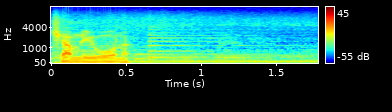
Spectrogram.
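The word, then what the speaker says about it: Cholmondeley: um chimney wall right it's not how it's spelt but it's pronounced chumley warner so just be aware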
